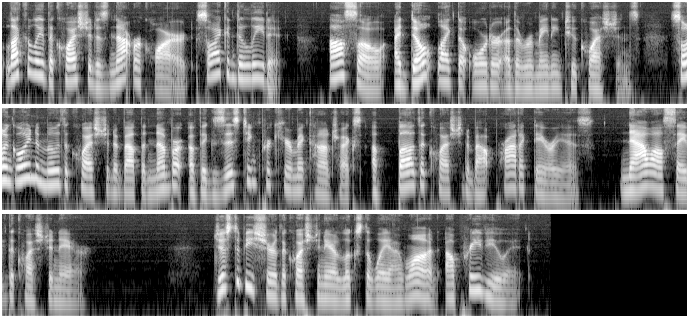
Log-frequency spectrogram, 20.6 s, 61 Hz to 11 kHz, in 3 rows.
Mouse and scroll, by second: 0.0-1.2 drag, 2.0 click, 11.6 click, 12.0 click.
